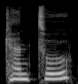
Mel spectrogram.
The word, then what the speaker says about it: canto: Canto, canti, canta, cantiamo, cantate, cantano. – Almost perfect. Well done. Just watch the stress of canto, canti, canta, the stress on the first syllable there.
